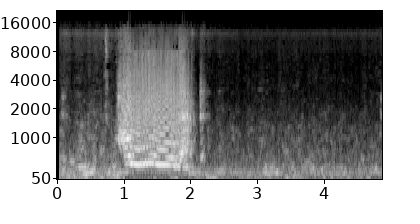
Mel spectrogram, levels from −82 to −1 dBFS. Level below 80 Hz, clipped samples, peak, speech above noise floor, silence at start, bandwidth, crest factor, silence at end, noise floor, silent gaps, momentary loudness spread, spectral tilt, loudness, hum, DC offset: -40 dBFS; under 0.1%; 0 dBFS; 23 dB; 0.05 s; 15.5 kHz; 16 dB; 0 s; -36 dBFS; none; 25 LU; -3.5 dB/octave; -12 LUFS; none; under 0.1%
